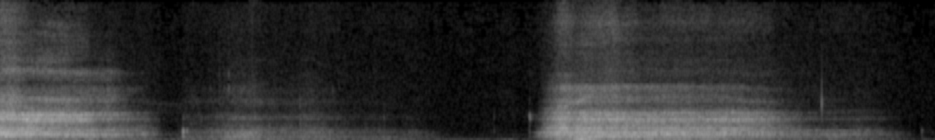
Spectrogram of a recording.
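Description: Deep breaths during a yoga session come close and clear, a long airy exhale, a softer breath, a pause, then another long drawn-out exhale.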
